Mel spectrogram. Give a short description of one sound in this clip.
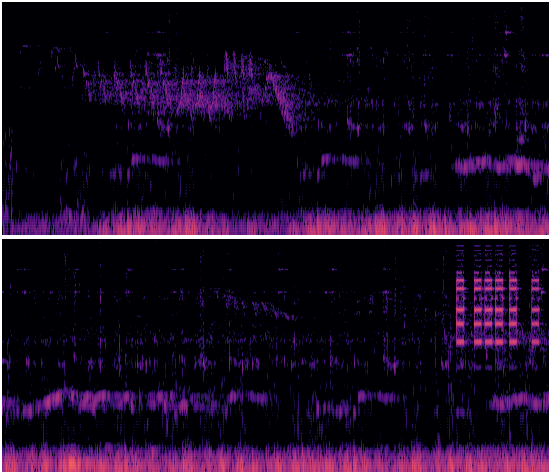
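A fishing reel whirs and rattles as it winds in line.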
